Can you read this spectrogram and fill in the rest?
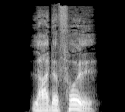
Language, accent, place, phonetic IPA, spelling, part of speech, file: German, Germany, Berlin, [ˌlaːdə ˈfɔl], lade voll, verb, De-lade voll.ogg
- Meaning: inflection of vollladen: 1. first-person singular present 2. first/third-person singular subjunctive I 3. singular imperative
